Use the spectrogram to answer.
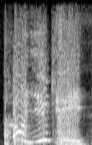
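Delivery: high, drawn-out excited cry; excited exclaim. Real, not acted. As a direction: call her name out in shock. Caster exclaims at elimination.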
